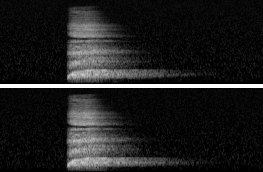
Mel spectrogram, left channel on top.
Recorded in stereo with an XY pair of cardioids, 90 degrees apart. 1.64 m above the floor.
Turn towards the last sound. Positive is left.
turn(degrees=-30)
